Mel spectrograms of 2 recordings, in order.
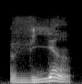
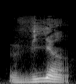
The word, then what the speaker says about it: vient: Okay, then il, elle, vient, final T not pronounced, il, elle, vient.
